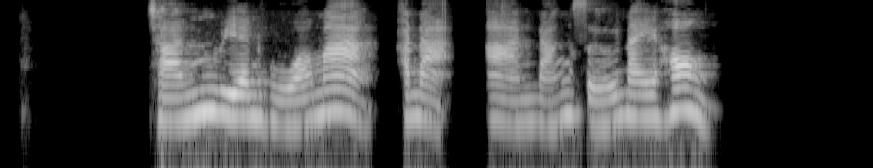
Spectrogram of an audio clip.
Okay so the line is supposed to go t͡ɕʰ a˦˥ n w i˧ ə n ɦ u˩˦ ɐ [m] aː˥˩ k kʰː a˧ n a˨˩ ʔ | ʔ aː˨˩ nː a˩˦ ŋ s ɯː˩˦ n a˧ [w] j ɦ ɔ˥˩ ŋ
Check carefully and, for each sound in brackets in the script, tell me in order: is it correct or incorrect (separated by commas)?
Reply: correct, incorrect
